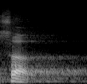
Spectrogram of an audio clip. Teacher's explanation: तो ये सिंपली सीधा सीधा स का उच्चारण हो जाता है और ये वत्स्य वर्ण है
